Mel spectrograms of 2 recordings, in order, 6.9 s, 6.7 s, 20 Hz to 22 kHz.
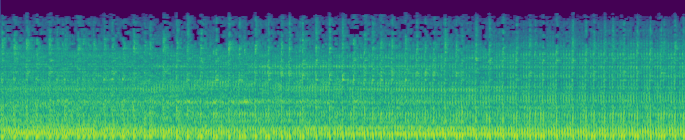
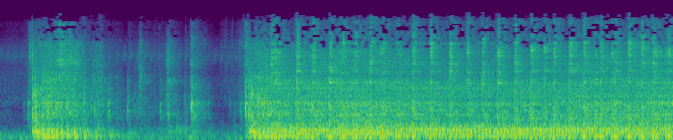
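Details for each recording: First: Echo PB 9010T backpack blower, 500+ hours, ran poorly when cold; after richening carburetor a quarter turn, started without choke: strong even two-stroke drone at steady speed, no bogging or stumbling; running great. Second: Echo PB-9010T backpack blower started cold on choke: pops and stumbles, then catches into an uneven, lumpy run, a lean cold stumble blamed on the carburetor. It runs fine fully warm but is slow to warm up, and the air filter is good.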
